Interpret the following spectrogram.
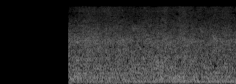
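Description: Dead silence for a moment, then a steady rushing water noise starts suddenly, from water circulating through large stingray aquarium tanks.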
